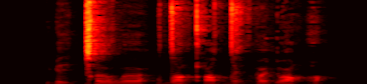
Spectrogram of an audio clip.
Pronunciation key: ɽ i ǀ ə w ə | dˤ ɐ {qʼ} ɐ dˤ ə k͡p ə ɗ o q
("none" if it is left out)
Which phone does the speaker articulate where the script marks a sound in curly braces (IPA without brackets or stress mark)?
qʼ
